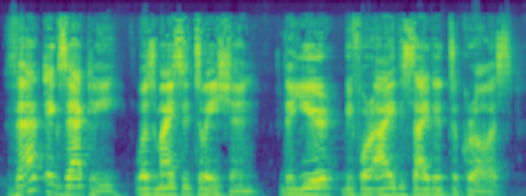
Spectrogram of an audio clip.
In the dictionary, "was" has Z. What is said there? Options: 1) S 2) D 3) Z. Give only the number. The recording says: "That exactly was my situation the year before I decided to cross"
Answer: 3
